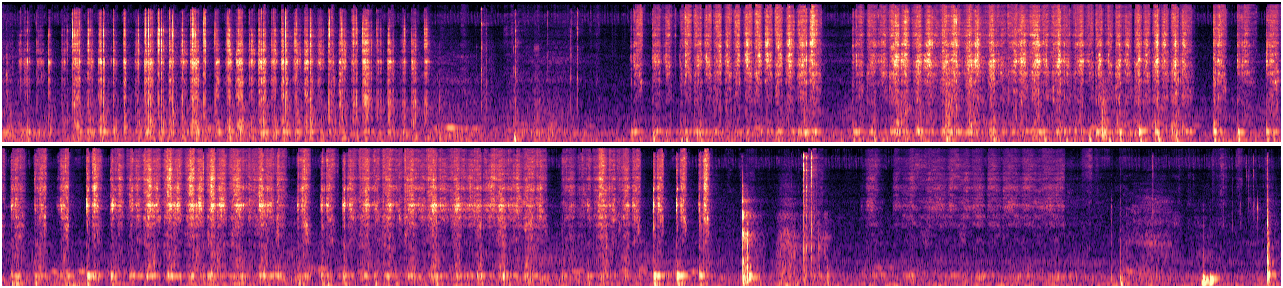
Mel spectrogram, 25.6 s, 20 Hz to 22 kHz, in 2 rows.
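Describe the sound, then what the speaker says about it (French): A toothpick scrapes dirt off a Napoleon III 5 centimes coin, a continuous close rasping and scratching in bursts with brief quiet gaps, dry and gritty throughout. "On entend le bruit. En fait ça fait ripper le cure-dent, ce qui fait que la terre s'enlève encore plus facilement."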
